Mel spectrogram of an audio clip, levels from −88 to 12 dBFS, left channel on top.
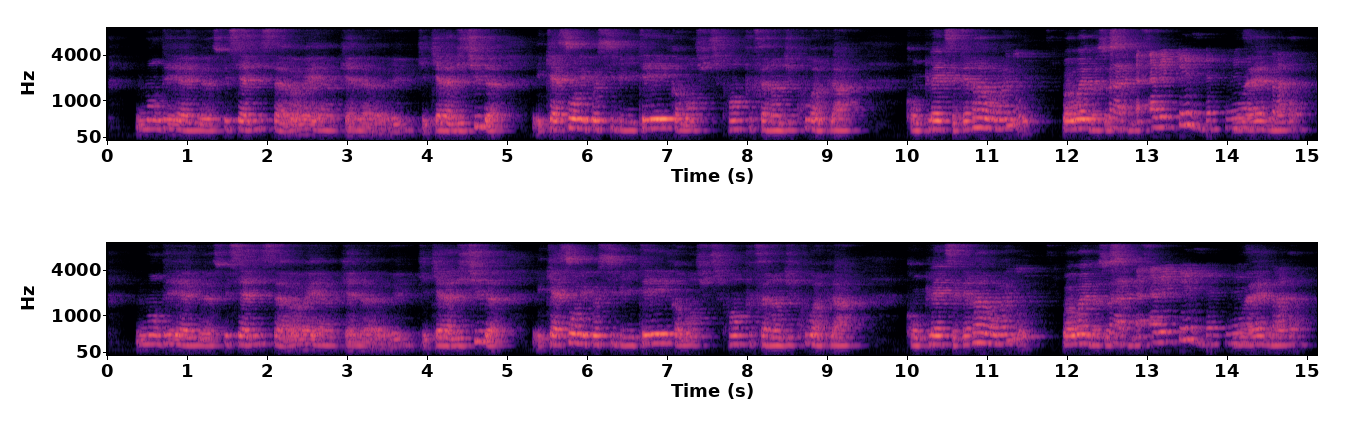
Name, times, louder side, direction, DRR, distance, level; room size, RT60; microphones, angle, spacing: voice 1, 0.4-9.3 10.0-11.3 11.9-12.9 14.1-14.8, left 2 dB, 40° left, -8 dB, 1.1 m, -28 dB
voice 2, 12.5-15.0, left 2 dB, 60° left, -1 dB, 0.9 m, -33 dB
7.3 x 2.7 x 2.4 m, 0.71 s
head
